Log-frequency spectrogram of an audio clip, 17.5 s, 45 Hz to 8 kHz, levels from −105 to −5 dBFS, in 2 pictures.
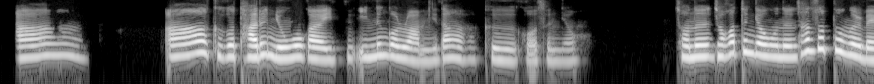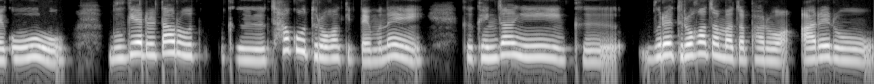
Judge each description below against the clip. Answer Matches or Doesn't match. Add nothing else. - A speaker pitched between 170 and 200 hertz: Doesn't match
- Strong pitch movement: Doesn't match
